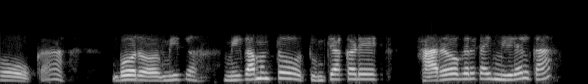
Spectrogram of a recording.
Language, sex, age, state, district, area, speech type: Marathi, female, 30-45, Maharashtra, Wardha, rural, conversation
